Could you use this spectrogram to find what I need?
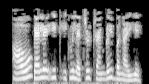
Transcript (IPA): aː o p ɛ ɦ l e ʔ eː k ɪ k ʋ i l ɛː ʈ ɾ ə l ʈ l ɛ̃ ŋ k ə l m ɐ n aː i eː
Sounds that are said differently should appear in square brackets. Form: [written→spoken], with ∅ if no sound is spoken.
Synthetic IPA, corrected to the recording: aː o p ɛ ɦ l e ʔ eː k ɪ k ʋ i l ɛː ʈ ɾ ə l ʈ [l→ɾ] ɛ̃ ŋ [k→ɡ] ə l [m→b] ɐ n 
